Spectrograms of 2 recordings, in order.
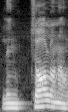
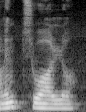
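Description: First: Lenzuolo said quick, U and O swallowed; the sloppy version without rounding; wrong lenzuolo. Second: Lenzuolo slow, U and O both clear; right lenzuolo. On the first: (lenzuolo rápido, sem o U e o O) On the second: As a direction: round the lips for U then O. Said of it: "Tem que sair o U e o O". (lenzuolo devagar, com U e O claros) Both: Shown as a demonstration.

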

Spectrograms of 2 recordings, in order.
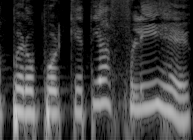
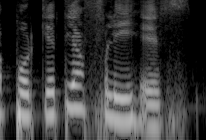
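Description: First: Pregunta en voz baja de esposo; Elcana suave. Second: Pregunta lenta y más baja; Elcana tierno. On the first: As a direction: consolar con ternura contenida. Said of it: "Elcana le preguntaba a Ana". (Elcana a Ana llorando, pregunta suave) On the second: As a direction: preguntar despacio, casi consolando. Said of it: "le decía". (Elcana a Ana llorando, pregunta lenta y baja) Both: Retold or imitated.

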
